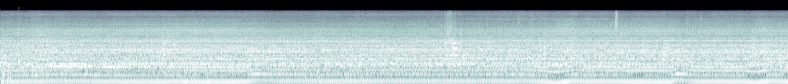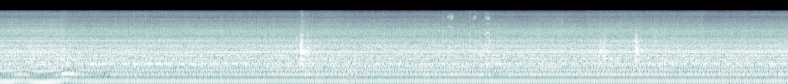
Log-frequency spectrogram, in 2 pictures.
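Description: Farm machinery engines running at a steady idle, their speed dipping and rising a few times around the middle. A few sharp knocks come through now and then.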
